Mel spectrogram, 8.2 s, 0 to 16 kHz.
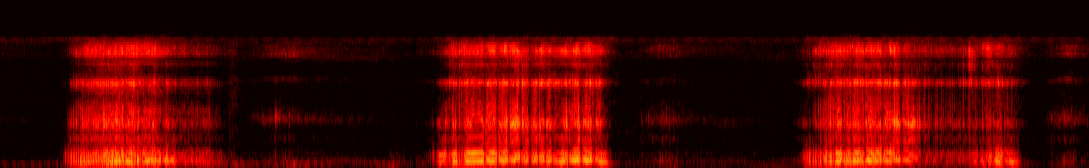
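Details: Person snoring very loudly while asleep, loud enough to disturb others' sleep; loud, harsh snoring on each breath in, about 20 breaths a minute, with short quiet breaths out between; snoring.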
